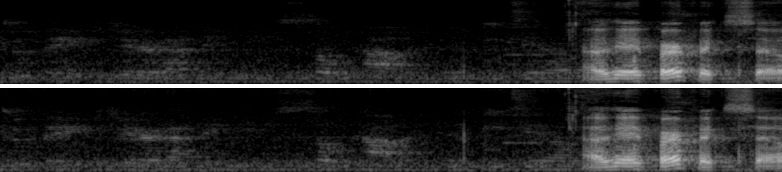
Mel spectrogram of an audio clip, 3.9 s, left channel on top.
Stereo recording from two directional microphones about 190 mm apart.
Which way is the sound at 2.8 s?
25° right (ahead or behind).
